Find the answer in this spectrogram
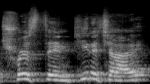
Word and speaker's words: Tristan Quidachay: here with Tristan Quidachay. Yep, that's right. I'm pronouncing it right now.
